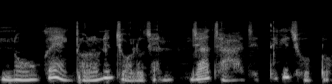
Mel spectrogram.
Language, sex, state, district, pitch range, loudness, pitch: Bengali, female, West Bengal, North 24 Parganas, 205-270 Hz, -27 LUFS, 215 Hz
